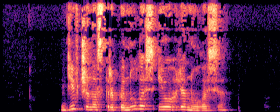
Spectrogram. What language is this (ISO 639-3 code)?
ukr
